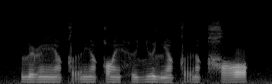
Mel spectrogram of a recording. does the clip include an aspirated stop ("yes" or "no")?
no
